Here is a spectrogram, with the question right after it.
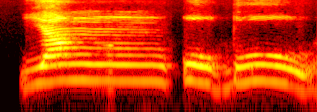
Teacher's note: Ifa jauh tuh posisi nun sukun jauh dari makhraj huruf qaf sama kaf. Maka dia bunyinya eng.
